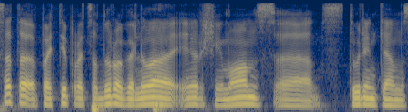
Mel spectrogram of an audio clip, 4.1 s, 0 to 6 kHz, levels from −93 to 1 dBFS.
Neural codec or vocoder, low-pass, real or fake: codec, 44.1 kHz, 7.8 kbps, Pupu-Codec; 5.4 kHz; fake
